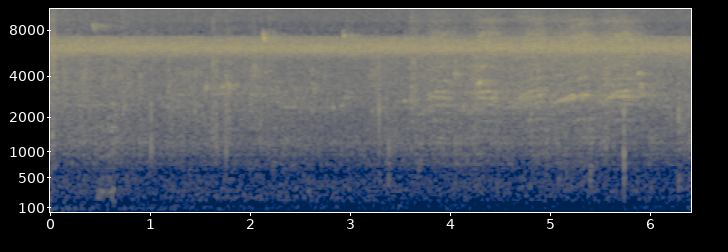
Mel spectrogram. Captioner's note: birds and bugs chirping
